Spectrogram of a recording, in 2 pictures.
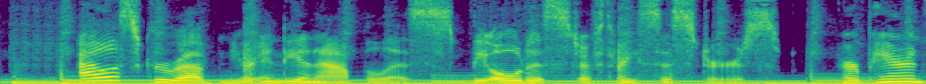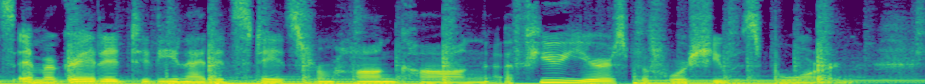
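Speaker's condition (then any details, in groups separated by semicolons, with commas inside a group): No condition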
